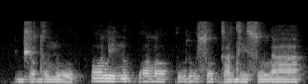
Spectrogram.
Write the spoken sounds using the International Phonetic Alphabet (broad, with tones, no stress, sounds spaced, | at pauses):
d͡ʒ ɔ˧ d o˧ n o˨ | ɔ˦ l e˧ n o˦ ɡ͡b ɔ˧ l ɔ˧ k u˦ ɾ u˦ s o˦˨ ɡ a˨˦ d e˦˨ s o˧ l a˦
